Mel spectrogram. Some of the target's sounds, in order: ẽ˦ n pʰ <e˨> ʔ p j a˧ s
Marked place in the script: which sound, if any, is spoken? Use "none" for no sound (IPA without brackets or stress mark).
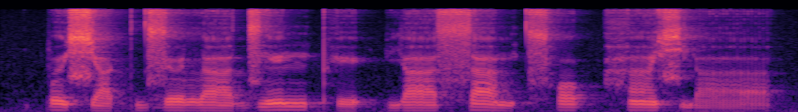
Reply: e˨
